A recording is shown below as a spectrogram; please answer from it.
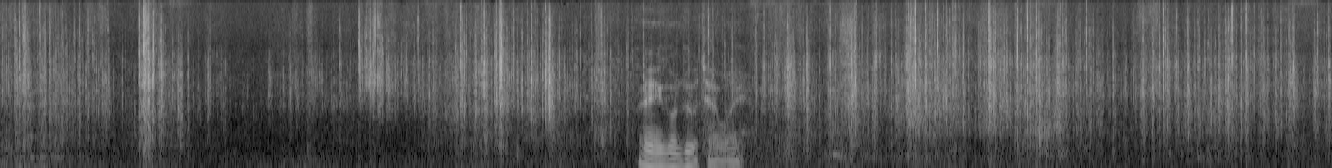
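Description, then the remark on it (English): Paper crinkles and rustles steadily throughout, fairly loud, with a man's voice briefly speaking over the handling midway. “The young man picks up the paper.”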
